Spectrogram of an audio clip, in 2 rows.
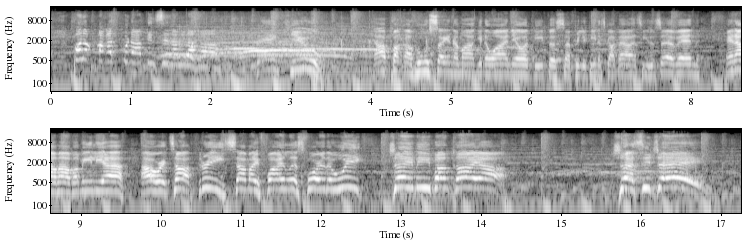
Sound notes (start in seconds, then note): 1.2 whooping, applause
